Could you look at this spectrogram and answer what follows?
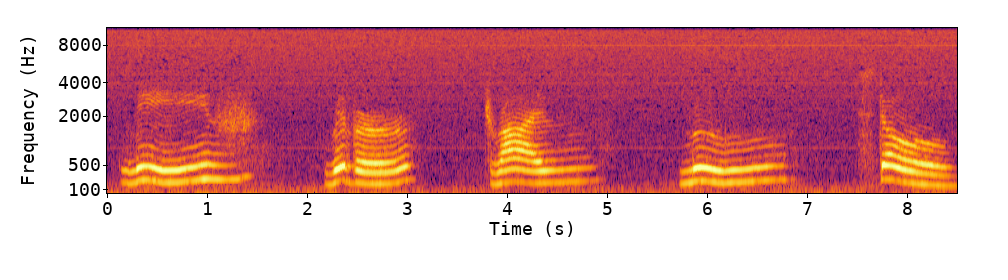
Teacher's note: This is voiced fricative labiodental, upper teeth to lower lip. Feel the teeth planted right in the lower lip.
